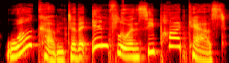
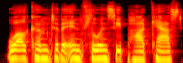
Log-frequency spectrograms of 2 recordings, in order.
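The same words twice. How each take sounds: First: The pitch moves up and down with melody. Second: The pitch stays flat without melody. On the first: "I wanted to do something like" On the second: "I took out the melody completely off my speech. So I spoke in monotone"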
